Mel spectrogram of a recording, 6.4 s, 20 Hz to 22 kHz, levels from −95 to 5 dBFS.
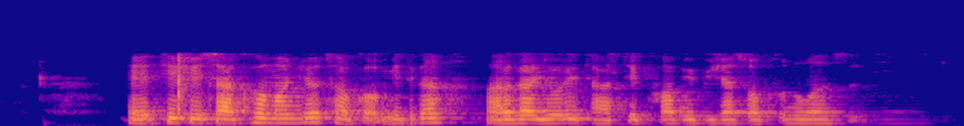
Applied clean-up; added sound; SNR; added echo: none; Clapping; 13 dB; reverberation time 0.5 s.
